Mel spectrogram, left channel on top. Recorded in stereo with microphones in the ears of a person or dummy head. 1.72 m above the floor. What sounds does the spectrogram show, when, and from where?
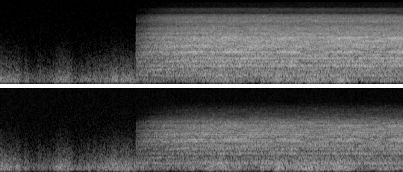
1.4 s a hair dryer: 25° left (ahead or behind)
